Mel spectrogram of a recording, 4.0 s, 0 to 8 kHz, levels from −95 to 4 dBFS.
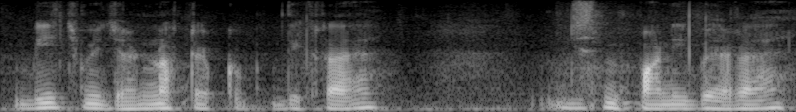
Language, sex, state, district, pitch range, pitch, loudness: Hindi, male, Bihar, Araria, 100-120 Hz, 105 Hz, -23 LUFS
